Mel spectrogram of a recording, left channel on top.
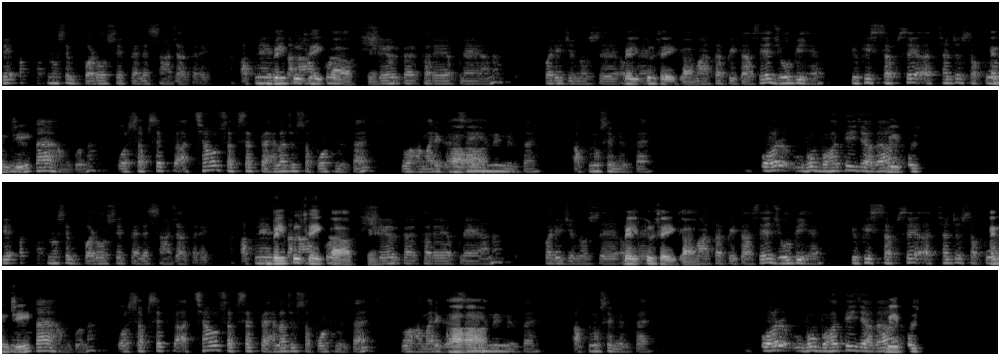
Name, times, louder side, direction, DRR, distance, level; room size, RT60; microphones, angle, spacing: voice 1, 0.0-2.1 2.4-5.0 5.4-6.5 6.9-8.2 8.5-13.7 14.0-15.3 15.7-16.5 17.6-19.0, right 1 dB, 10° right, 0.9 m, -37 dB
voice 2, 2.6-3.8 6.2-7.0 9.9-10.3 14.4-14.8 18.8-19.2, right 4 dB, 70° right, 0.4 m, -30 dB
2.6 x 2.2 x 2.4 m
head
